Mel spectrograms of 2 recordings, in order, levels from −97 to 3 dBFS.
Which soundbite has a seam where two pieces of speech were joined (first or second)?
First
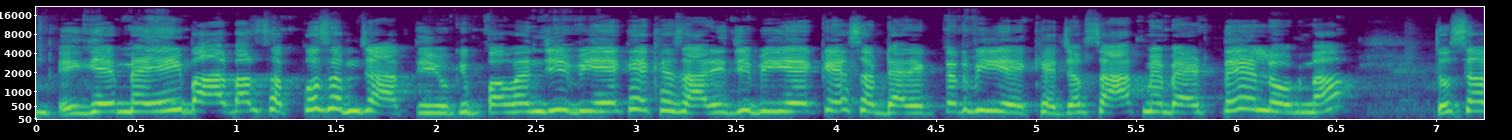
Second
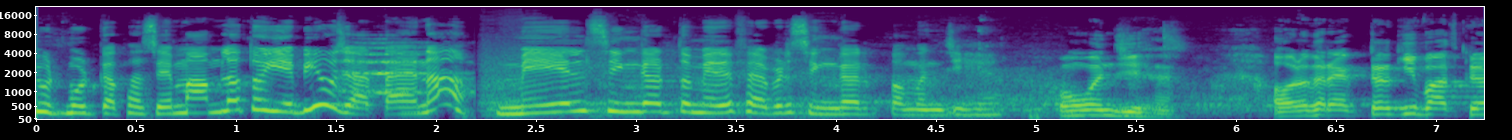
second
